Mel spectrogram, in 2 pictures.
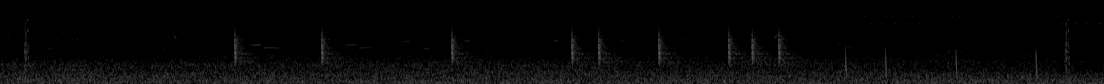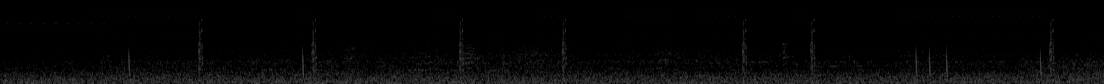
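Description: Short menu clicks tick now and then as selections change.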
